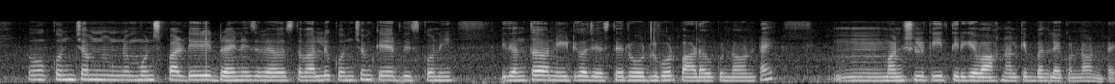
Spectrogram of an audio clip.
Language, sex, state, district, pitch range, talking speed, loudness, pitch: Telugu, female, Andhra Pradesh, Krishna, 175-205 Hz, 145 wpm, -17 LUFS, 190 Hz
